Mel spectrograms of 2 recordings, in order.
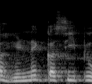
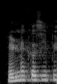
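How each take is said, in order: First: हिरण्यकशिपु ending in "-pu"; correct pronunciation. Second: हिरण्यकशिपु ending in "-pi"; wrong pronunciation. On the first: Teacher corrects it for students, careful pronunciation. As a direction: say हिरण्यकशिपु as "hirne-ka-si-pu". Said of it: "हिरण्यकशिपु होता है". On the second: Teacher shows students the wrong ending, mispronounced. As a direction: say हिरण्यकशिपु as "hirne-ka-si-pi". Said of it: "हिरण्यकशिपु नहीं होता". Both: Shown as a demonstration.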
